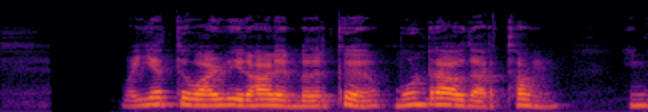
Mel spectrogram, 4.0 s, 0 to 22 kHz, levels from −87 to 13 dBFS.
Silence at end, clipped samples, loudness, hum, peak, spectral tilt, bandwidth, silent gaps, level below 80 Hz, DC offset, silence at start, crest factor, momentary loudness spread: 0 s; under 0.1%; -23 LUFS; none; -8 dBFS; -6.5 dB/octave; 13 kHz; none; -70 dBFS; under 0.1%; 0.75 s; 16 dB; 9 LU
